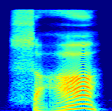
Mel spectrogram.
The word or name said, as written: 啥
